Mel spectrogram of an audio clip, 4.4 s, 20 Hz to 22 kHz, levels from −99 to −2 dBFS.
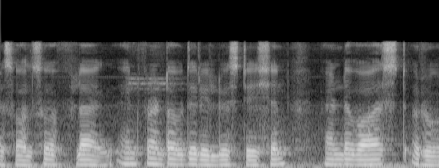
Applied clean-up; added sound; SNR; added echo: none; none; none; none.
